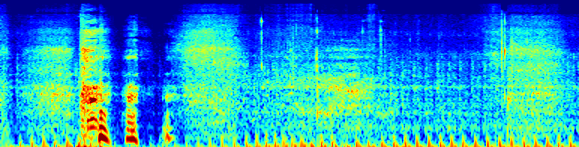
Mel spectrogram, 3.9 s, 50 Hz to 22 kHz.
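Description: A Honda CRF300L dirt bike ridden off-road through backwoods trails and mud, its engine thrumming in a steady, pulsing rhythm up close, with a couple of louder clattering knocks near the start.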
